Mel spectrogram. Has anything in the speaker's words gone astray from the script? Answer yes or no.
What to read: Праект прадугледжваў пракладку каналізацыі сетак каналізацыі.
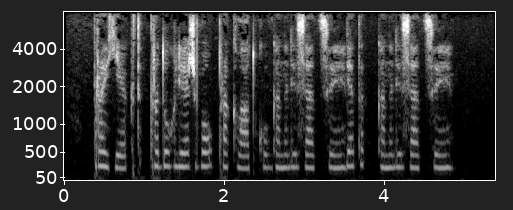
no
